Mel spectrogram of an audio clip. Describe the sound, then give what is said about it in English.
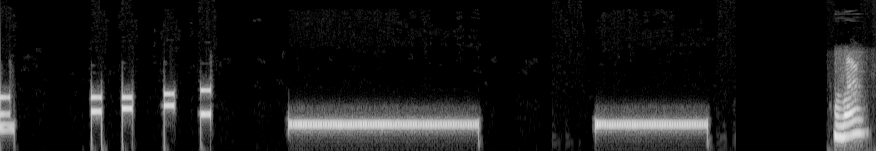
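Telephone keypad tones as a call is dialed: five short beeps in an uneven rhythm, then two long steady ringing tones separated by silence, and a brief voice at the very end. “I'm going to dial Stephanie's number, and let's see what she has to say”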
